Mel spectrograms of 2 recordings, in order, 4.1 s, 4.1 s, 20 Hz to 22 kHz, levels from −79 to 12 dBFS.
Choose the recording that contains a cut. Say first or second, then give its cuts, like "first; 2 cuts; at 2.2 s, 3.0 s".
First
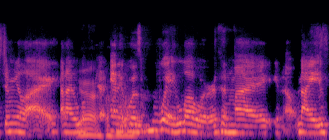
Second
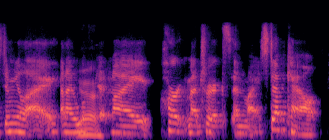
first; 1 cut; at 1.3 s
